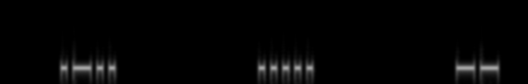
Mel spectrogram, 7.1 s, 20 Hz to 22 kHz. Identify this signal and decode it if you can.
Morse code, heard as a keyed tone, about 15 wpm, spaced as for 4 wpm, 700 Hz. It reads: L5M
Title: USA Call Signs - 4 Characters - 8x Character Spacing - 15wpm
